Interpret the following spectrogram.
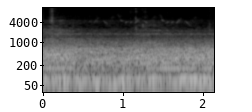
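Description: Steady low rumble with a faint even hum inside a stationary car's cabin.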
